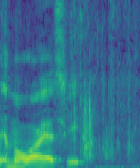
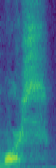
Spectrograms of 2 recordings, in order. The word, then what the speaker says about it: Morse: Call in, make an appointment if you want, or get on our 14-week protocol, or I'll write you one, and it's spelled M-O-R-S-E. Not Morse.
